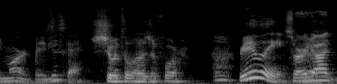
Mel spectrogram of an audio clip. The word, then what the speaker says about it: Chiwetel Ejiofor: Oh wait, Chiwetel- I wait, just pronounced wait, it. hold on. I'll say it correctly right now. Chiwetel Ejiofor.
